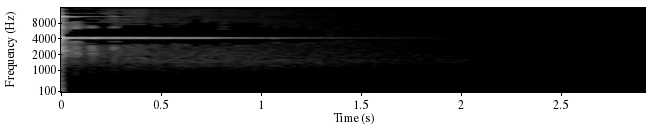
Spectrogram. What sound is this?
bicycle-bell 14
Just a sample pack of 3-4 different high-pitch bicycle bells being rung.
bell, bicycle, clang, metal, percussion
